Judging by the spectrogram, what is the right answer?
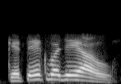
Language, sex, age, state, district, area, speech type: Maithili, male, 60+, Bihar, Sitamarhi, rural, conversation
